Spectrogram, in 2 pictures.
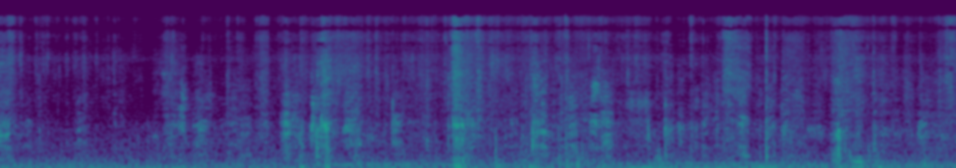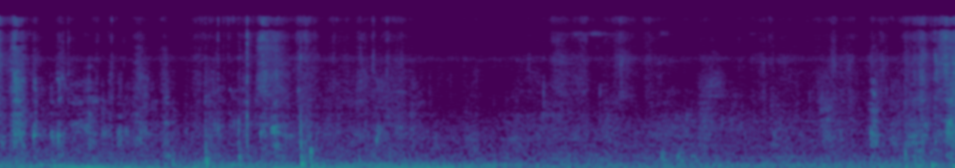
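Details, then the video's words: Several Giant Schnauzers wrestling and tussling in rough play; steady rhythmic panting and scuffling, with occasional louder thumps and short vocal bursts, against a constant low-pitched background rumble. "Watch What Happens When These Giant Schnauzers Play Rough!"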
